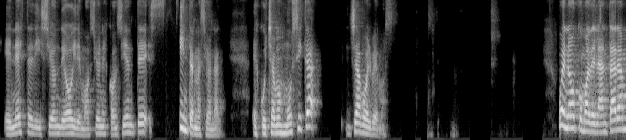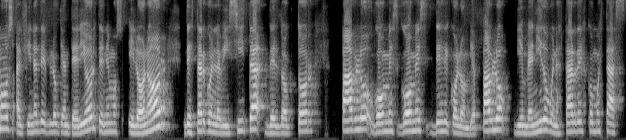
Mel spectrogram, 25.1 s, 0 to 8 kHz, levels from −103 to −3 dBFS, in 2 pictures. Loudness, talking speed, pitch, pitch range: -24 LUFS, 100 wpm, 180 Hz, 155-200 Hz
